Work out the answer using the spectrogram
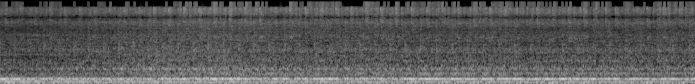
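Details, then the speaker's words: LS-swapped 1965 Impala SS with lowered stance and long-tube headers. Lopey cam idle with a light tick that began after scraping the exhaust on a driveway edge; a lean-condition code appeared at the same time: exhaust leak. "you can hear that tick in the idle that started right after i scraped the exhaust on on the edge of the driveway so that's right when that started to happen"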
